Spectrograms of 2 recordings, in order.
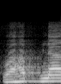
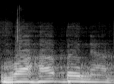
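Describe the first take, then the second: First: The b sound is not bounced or echoed. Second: The b sound is clearly bounced and echoed. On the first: The speaker calls it wrong. "വഹബ്ന എന്നല്ല" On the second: The speaker calls it right. "വഹബ്ന ബ് എന്ന് തന്നെ ഉച്ചരിക്കണം"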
